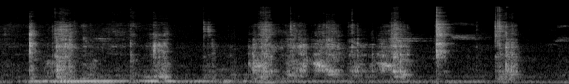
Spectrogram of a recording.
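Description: Cluster bean and potato curry stirred in a pan with water just added, heard as close, uneven spoon scrapes and knocks against the metal, no speech.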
